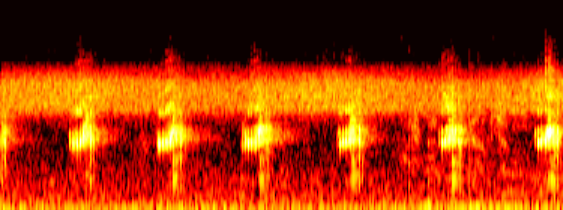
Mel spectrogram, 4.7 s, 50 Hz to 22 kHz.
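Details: Toucan in Costa Rica, whose song is said to announce fine weather the next day: a croaking two-part note repeated about every 0.75 seconds over a steady hiss of insects.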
